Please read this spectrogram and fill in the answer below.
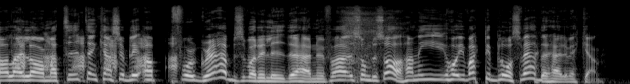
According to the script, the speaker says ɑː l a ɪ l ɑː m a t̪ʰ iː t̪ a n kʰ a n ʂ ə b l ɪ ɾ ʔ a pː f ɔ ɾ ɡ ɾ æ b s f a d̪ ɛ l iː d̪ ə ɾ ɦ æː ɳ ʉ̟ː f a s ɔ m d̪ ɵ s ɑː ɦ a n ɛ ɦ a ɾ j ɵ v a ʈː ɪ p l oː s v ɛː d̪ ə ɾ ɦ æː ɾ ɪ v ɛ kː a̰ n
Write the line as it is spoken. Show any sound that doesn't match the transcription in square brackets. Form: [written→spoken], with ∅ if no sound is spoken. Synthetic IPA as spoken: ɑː l a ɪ l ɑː m a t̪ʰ iː t̪ [a→ə] n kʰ a n ʂ ə b l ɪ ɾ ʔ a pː f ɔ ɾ ɡ ɾ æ b s [f→v] a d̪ ɛ l iː d̪ ə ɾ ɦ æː ɳ ʉ̟ː f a s ɔ m d̪ ɵ s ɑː ɦ a n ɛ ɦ a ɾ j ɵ v a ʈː ɪ [p→b] l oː s v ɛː d̪ ə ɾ ɦ æː ɾ ɪ v ɛ kː a̰ n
